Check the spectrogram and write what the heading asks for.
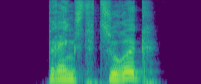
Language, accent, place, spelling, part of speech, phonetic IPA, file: German, Germany, Berlin, drängst zurück, verb, [ˌdʁɛŋst t͡suˈʁʏk], De-drängst zurück.ogg
- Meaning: second-person singular present of zurückdrängen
